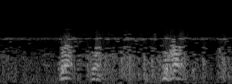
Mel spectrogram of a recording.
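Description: A dog barking: three short barks.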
